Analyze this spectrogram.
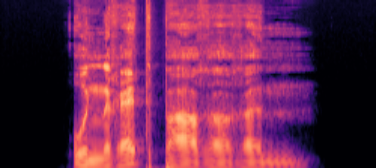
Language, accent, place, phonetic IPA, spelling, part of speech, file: German, Germany, Berlin, [ˈʊnʁɛtbaːʁəʁəm], unrettbarerem, adjective, De-unrettbarerem.ogg
- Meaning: strong dative masculine/neuter singular comparative degree of unrettbar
